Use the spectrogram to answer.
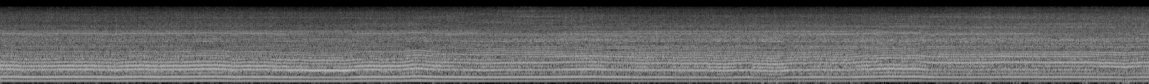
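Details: Makita 5600 (Dolmar-built) chainsaw, tuned slightly rich (13,200 rpm free): strong steady high scream holding revs through the cut, slight dips; in-cut revs up to 11,000s, mostly about 10,300-10,600; healthy.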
